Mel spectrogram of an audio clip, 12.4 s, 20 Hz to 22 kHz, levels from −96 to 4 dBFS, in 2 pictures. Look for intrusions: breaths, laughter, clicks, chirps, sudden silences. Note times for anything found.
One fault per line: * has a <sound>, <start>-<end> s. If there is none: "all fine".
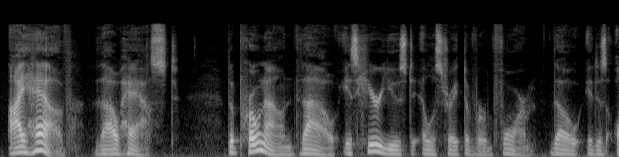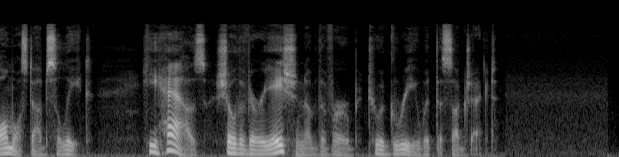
all fine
